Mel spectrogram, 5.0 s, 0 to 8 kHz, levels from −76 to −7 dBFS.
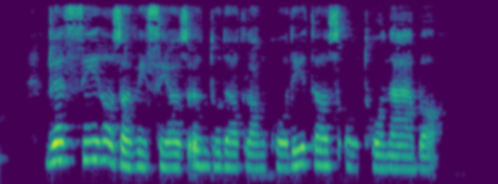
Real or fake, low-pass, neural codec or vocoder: real; 7.2 kHz; none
